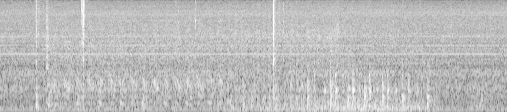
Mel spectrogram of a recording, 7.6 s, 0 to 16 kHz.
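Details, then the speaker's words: 2014 Mercedes GL350 3.0L diesel, about a quarter tank of fuel: quiet, uneven cranking that catches briefly, stumbles a few seconds and dies; crank no-start, sometimes runs two to three minutes then stalls. "This engine doesn't sound good. So, it cranks and then it starts just for a few seconds and then it dies."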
